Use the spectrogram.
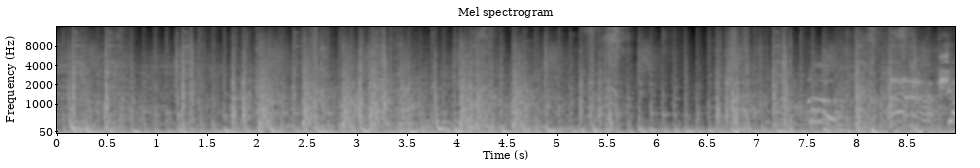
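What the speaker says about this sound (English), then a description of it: "Shots fired!" Gunfire in the police video game The Precinct, a rapid run of loud repeated shots with sharp crashes that stays dense and continuous for about nine seconds, with no voices.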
